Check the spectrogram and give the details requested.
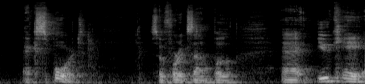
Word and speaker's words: export: yellow handsome dancer also for words that can be used as both verbs and nouns for example export export the noun has stress on the first syllable export and the verb tends to have stress on the second syllable export so for example uh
